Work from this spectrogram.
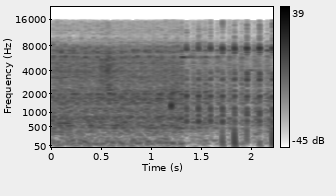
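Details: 2021 Geely Coolray petrol engine after replacing faulty injector and fouled cylinder 3 spark plug that caused a shaking misfire: steady idle with fast, even light ticking over a clear high hiss, no stumble; running smoothly.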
